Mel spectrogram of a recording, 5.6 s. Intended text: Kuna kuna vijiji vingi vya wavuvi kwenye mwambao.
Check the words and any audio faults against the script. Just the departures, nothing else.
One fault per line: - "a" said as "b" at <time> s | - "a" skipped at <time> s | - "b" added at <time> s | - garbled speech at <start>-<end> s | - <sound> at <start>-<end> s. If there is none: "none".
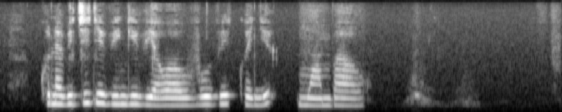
- "kuna" skipped at 0.7 s
- whoosh at 4.0-4.8 s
